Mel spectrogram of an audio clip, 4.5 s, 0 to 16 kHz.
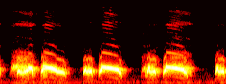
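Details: Spotted dove calling to lure and attract males: clear, mellow coos come in paired groups, a short note followed by a longer, gently falling one, repeated about every 1.5 seconds.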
